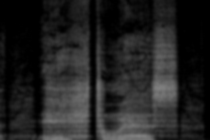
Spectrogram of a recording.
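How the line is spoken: Growled. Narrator (German): knurrte Greyback

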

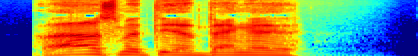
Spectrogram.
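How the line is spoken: Growled. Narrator (German): knurrte er

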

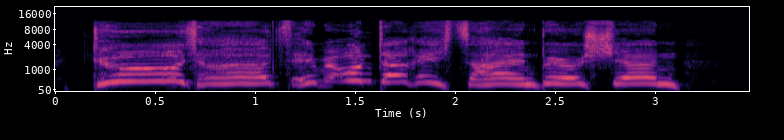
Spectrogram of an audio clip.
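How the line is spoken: Croaking stone gargoyle. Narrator (German): krächzte der eine

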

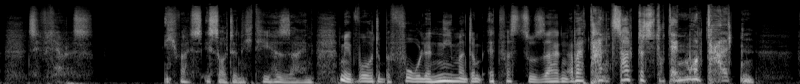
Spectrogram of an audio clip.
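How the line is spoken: Hissing. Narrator (German): fauchte Bellatrix

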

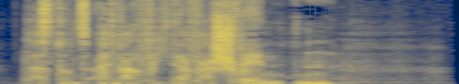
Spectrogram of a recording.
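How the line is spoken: Whispered. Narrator (German): flüsterte Hermine

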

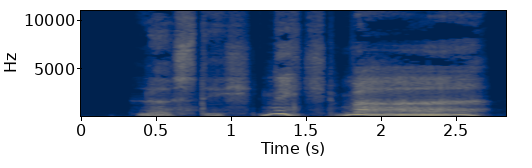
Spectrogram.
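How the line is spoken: Growling. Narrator (German): knurrte

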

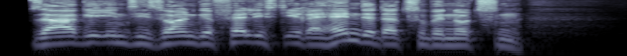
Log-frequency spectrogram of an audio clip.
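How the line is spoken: Calling back. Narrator (German): rief Paul zurück

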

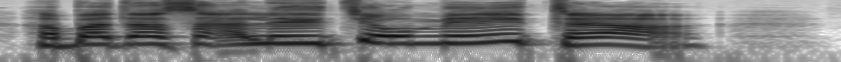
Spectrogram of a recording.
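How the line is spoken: Grief-stricken scream. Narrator (German): schrie sie, vor Kummer

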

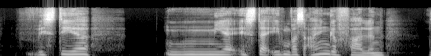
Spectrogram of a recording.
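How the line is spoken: Hushed, muffled voice. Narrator (German): sagte Ron mit gedämpfter Stimme

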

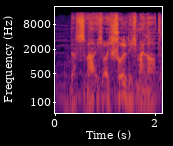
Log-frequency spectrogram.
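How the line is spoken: Whisper. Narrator (German): Der Henker Julian zuzuflüstern

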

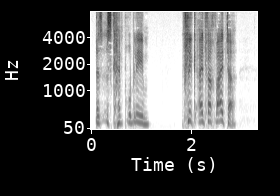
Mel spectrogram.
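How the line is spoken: Calling back. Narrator (German): rief Harry zurück

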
